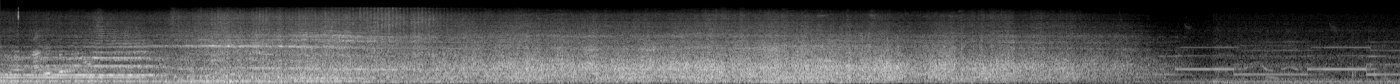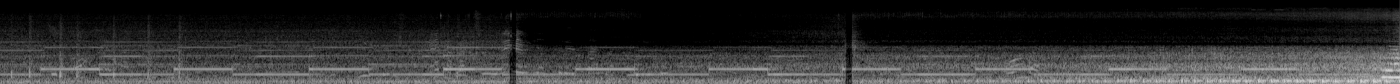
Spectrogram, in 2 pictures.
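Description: A diesel locomotive's horn sounds, then the train rolls past close by with a loud rumble of wheels on rails for about ten seconds. After a cut, a level-crossing warning signal sounds a steady two-tone alternating chime over a quieter background, and the next train's rumble grows louder near the end.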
